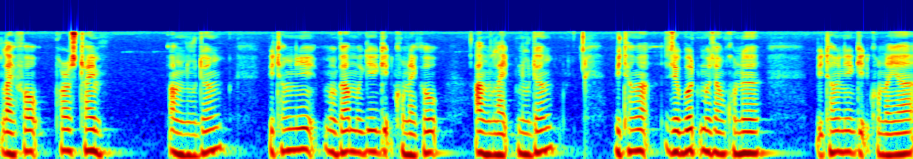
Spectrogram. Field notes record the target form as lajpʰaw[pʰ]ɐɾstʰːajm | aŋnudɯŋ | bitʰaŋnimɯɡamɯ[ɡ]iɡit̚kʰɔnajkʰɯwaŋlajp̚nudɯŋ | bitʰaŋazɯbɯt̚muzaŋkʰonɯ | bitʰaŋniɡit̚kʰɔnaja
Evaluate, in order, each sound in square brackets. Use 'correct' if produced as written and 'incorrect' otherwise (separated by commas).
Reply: correct, correct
